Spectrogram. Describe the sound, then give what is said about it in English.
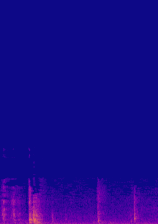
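A door swings shut with a solid thud, then two softer knocks or latch clicks follow a second apart amid otherwise quiet surroundings. “Close the door”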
